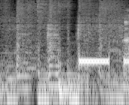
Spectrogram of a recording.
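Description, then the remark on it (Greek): A phone call being placed: a steady electronic ringback tone sounds twice, a long beep then a shorter one, over a dense bed of background music. “Και παίρνουμε τηλέφωνο.”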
